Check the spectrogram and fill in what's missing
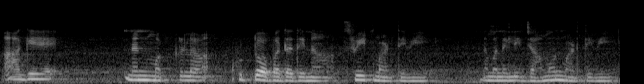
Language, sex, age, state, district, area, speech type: Kannada, male, 30-45, Karnataka, Bangalore Rural, rural, spontaneous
